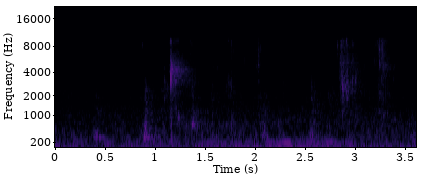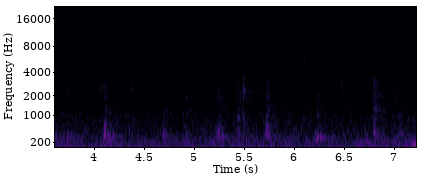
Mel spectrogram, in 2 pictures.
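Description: Faint chewing and wet mouth sounds of a person eating, with scattered soft clicks and crackles as fingers tear pieces of deep-fried pork sausage; the sharpest clicks come about a second in and again about three seconds in.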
